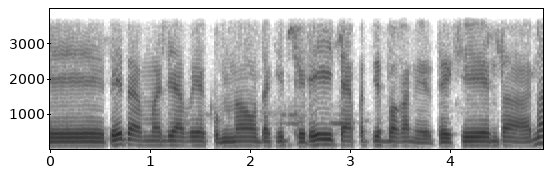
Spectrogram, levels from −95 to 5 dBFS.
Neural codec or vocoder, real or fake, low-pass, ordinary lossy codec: none; real; 3.6 kHz; none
